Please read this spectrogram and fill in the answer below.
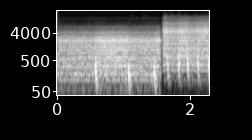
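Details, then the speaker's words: Peavey 6505+ guitar amp, clean channel after cleaning the pots with contact cleaner: steady hum with soft regular thumps about twice a second that quicken after a brief dropout; source unclear, possibly a pot. "This is sounding pretty good. I don't know what that crossover sound is right there."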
